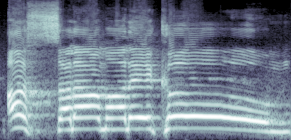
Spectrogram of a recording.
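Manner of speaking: stretched-out salaam, syllable by syllable; very slow greeting. Retold or imitated. Preacher mocks the groom's drawn-out salaam to guests. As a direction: drag the greeting out in mock ceremony.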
